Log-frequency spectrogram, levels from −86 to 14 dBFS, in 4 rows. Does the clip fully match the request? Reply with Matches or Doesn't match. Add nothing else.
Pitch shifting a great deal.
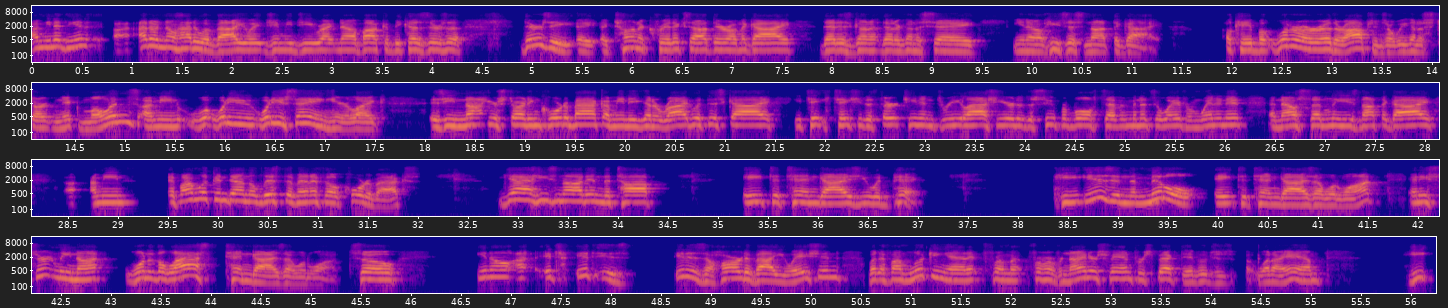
Doesn't match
